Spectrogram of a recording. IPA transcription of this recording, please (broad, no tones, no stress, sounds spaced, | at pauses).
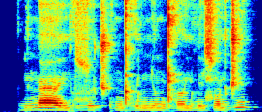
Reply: ɡʲ ə̃ ŋ æː j ə̤ ɮ ʏ t͡ʃʼ o̤ ŋ ɖʱ ʏ lʲ ɲ ə ŋ ɖʱ ə̃ː j l i ɕ õ j d͡ʒ ĩ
